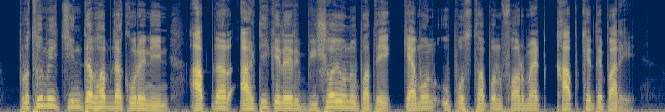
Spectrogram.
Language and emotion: Bengali, neutral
